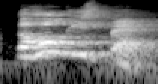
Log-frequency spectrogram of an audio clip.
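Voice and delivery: high, loud burst of ambition; excited. Retold or imitated. Escalating his ambition to Bruce.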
